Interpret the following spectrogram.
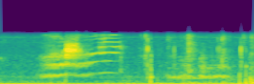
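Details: Pet cat eating ants in a bathtub, uttering one drawn-out, wavering meow that rises then drops, followed by soft clicks and tapping against a low steady hum.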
